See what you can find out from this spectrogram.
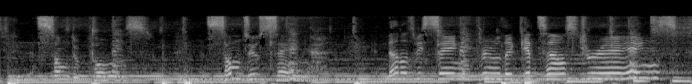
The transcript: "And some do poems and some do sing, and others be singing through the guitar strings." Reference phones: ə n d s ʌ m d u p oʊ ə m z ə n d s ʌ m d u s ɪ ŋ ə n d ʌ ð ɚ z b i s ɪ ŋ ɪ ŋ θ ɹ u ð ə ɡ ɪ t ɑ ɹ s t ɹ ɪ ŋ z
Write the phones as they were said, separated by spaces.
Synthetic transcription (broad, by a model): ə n s ʌ m d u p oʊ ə z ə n s ʌ m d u s ɪ ŋ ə n ʌ ð ɚ z b i s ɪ ŋ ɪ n θ ɹ u ð ə ɡ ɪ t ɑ s t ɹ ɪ ŋ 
